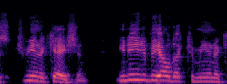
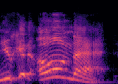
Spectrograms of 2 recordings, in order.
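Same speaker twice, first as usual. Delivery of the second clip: higher, louder and slower, pumping him up; hyped encouragement; 7 semitones higher, 5 dB louder than usual. Real, not acted. Host hyping up his guest, excited loud encouragement. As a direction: sell him on his own look.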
